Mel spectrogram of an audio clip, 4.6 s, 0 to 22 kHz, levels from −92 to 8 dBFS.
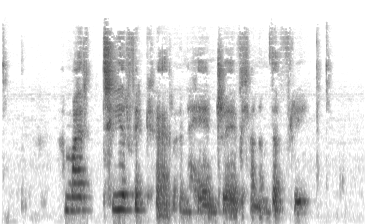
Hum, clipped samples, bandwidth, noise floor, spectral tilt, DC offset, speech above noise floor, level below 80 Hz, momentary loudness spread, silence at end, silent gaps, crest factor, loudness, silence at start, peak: none; under 0.1%; 14 kHz; -59 dBFS; -2.5 dB/octave; under 0.1%; 37 dB; -62 dBFS; 16 LU; 0.45 s; none; 20 dB; -21 LUFS; 0.05 s; -4 dBFS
